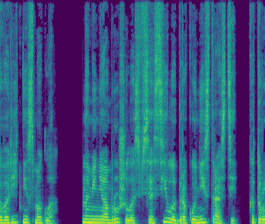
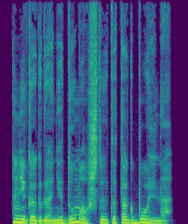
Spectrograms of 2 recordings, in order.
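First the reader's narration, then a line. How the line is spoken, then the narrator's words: Hoarse whisper. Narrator (Russian): неожиданно хрипло прошептал лорд Радкар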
